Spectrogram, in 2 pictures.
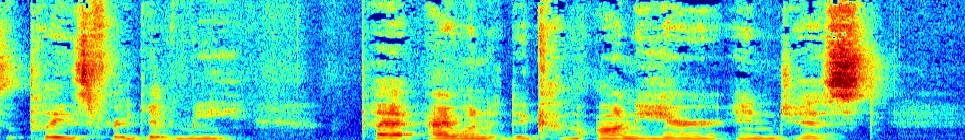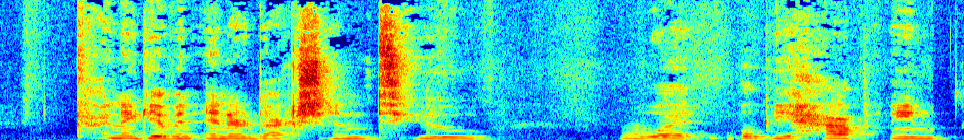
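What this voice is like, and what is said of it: Strained, hoarse voice. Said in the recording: “I am currently losing my voice,”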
